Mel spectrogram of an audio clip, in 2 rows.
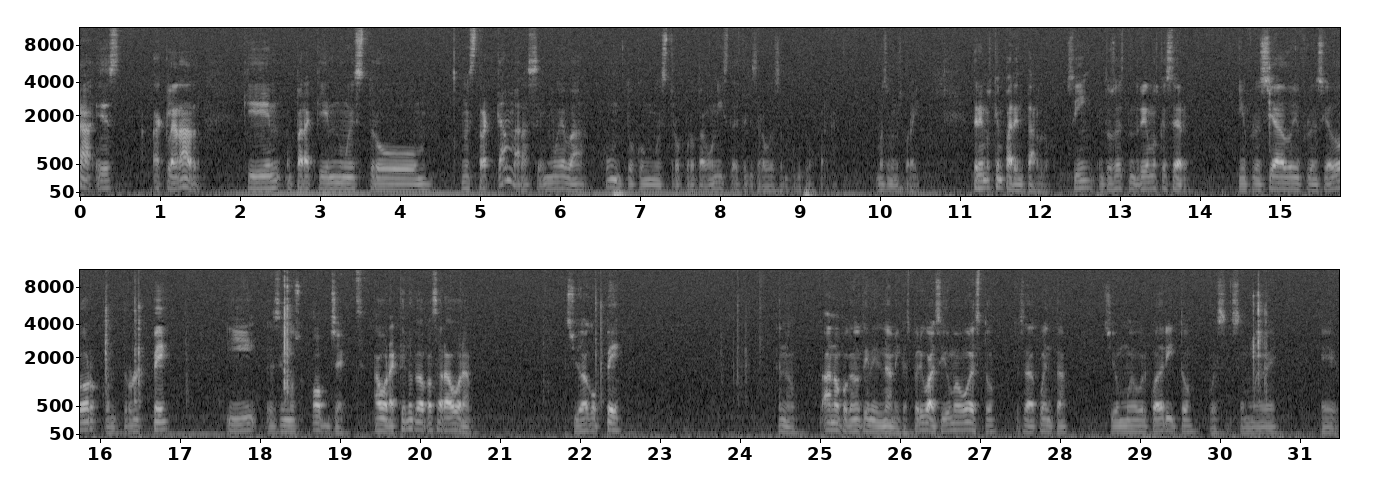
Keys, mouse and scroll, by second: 7.0 right click, 8.2-10.1 drag, 14.7 right click, 15.5 shift+right click, 16.8 ctrl+shift+p, 18.6 Return, 20.7 right click, 22.5 p, 24.3 Escape, 27.2-30.6 drag, 30.8 ctrl+z.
